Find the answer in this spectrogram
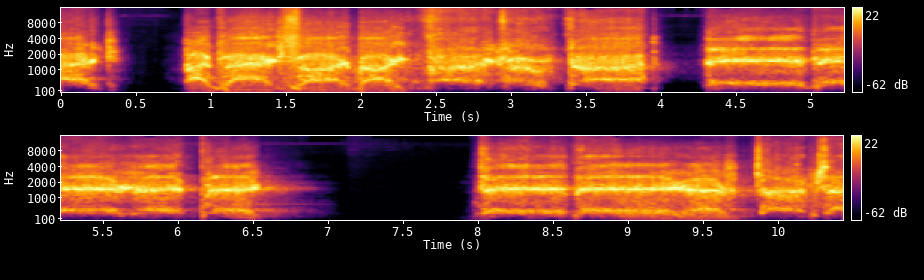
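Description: Isolated deathcore harsh vocals with no instruments: screamed and growled phrases in three long passages with short breath gaps between them. The first passage is more broken; the second and third are long held screams, the last starting about eight seconds in.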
